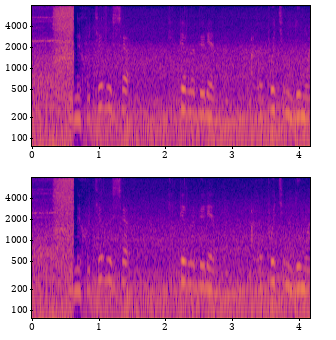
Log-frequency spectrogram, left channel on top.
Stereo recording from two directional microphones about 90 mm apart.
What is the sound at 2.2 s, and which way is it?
Speech, 15° right (ahead or behind).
